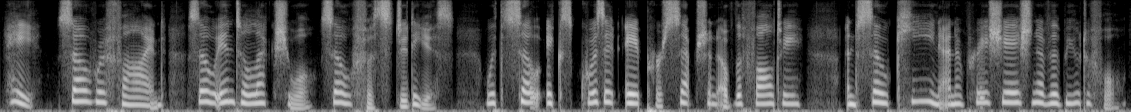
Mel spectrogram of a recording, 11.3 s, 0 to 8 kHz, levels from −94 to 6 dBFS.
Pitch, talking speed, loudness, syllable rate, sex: 235 Hz, 120 wpm, -20 LUFS, 4.1 syllables/s, female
